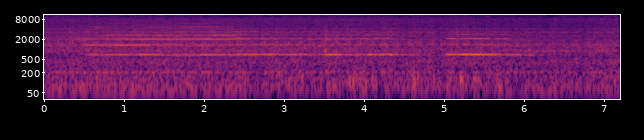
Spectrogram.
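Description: An approaching locomotive's horn sounding one long steady blast of about four seconds, then a short blast about five seconds in, over a low rumble of the train.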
